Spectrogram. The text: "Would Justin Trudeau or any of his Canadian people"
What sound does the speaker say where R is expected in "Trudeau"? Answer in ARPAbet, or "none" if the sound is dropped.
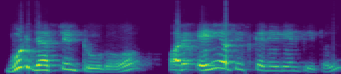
R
